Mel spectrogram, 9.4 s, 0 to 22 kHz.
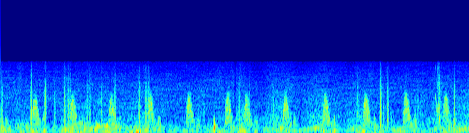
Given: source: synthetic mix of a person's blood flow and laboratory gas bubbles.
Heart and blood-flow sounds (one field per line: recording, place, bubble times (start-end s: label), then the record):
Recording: Doppler ultrasound of blood flow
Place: subclavian vein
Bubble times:
8.66-8.86 s: bubbles
From the record:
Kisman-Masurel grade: 111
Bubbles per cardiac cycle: 1 to 2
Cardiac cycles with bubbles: 1 to 10%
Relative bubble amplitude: barely perceptible (0.100 to 0.250)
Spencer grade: 1 (occasional bubble signal discernible with the cardiac motion signal, with majority of cardiac periods free of bubbles)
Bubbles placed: anywhere in the cardiac cycle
